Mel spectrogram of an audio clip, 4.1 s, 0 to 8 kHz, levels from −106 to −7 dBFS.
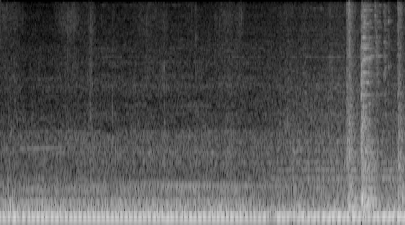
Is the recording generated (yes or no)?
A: no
